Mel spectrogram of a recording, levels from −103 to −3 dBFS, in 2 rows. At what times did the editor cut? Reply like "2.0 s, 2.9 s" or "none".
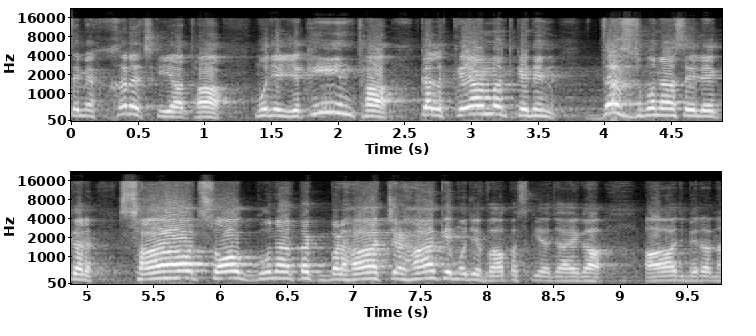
none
